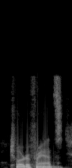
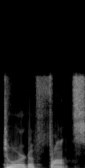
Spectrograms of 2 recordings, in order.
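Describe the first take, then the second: First: France is said with a plain American pronunciation. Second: France is said with a French-style pronunciation. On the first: This is the usual everyday pronunciation. The speaker calls it right. "we call it France all other times" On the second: This is the fancy pronunciation being refused. The speaker calls it wrong. "I will not call it Tour de France"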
